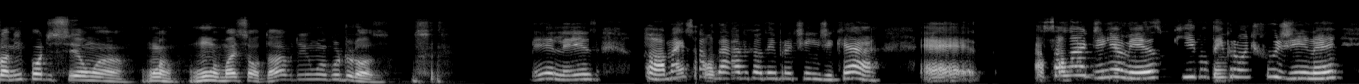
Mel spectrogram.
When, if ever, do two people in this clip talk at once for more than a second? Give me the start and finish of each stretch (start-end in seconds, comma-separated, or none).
none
